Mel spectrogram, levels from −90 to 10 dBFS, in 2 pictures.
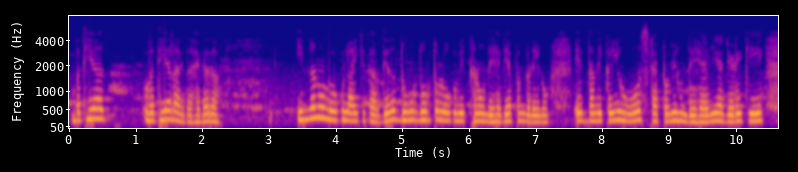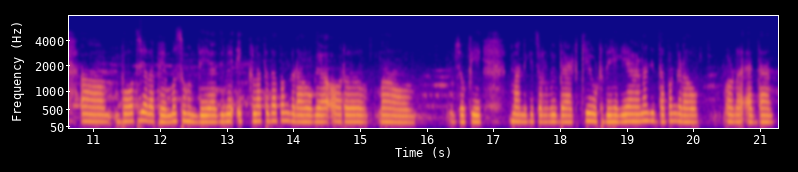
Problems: background sounds at intervals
